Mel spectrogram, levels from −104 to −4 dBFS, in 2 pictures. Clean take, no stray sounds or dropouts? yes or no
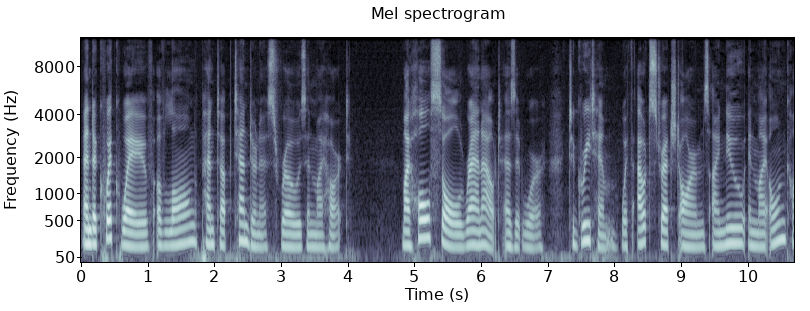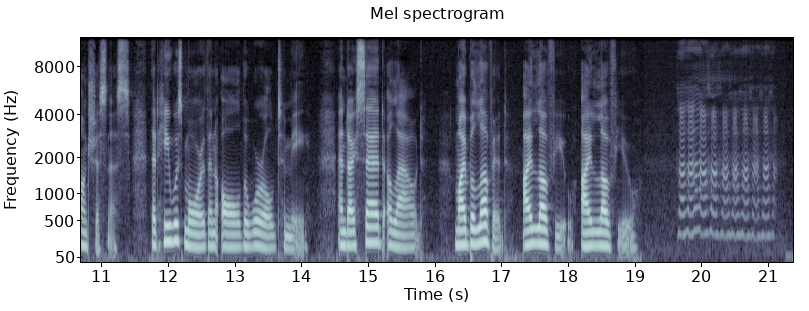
no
